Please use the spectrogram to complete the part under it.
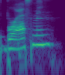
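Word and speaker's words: Bronfman: As of April 2019, five people associated with NXIVM, Mack, NXIVM's co-founder, Nancy Salzman, Lauren Salzman, Seagram, Eris, Claire Bonfrim, I hope I said that right. And what was it? – Ms. Brofman. – Brofman. There we go. There we go. I see it. So for our listeners, it's Claire Brofman.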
